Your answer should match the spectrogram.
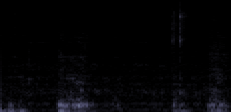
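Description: A near-quiet pause on a video call, broken by a few faint, short clicks and low bumps from a participant's microphone.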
